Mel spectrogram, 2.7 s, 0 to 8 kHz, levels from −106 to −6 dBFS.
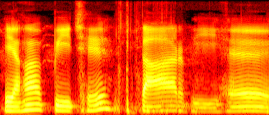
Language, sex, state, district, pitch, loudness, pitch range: Hindi, male, Jharkhand, Palamu, 120 Hz, -21 LUFS, 110-135 Hz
